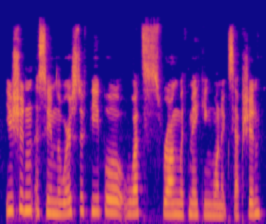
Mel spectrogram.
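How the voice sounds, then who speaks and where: A woman's voice: mid-range voice, measured pace. A woman giving casual, sympathetic live commentary as she streams a game, chatty and giggly, using pet names.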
